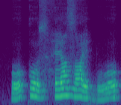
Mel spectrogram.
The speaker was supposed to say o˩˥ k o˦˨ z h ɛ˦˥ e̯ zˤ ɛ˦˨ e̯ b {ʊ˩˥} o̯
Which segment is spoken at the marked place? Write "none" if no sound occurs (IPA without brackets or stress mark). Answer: u˩˥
